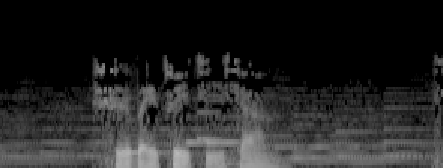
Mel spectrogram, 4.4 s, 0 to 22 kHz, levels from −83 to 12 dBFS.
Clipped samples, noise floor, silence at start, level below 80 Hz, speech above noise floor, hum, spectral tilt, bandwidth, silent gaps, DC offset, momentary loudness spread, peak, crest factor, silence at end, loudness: under 0.1%; -44 dBFS; 0 s; -36 dBFS; 22 dB; none; -6 dB/octave; 5.8 kHz; none; under 0.1%; 24 LU; -4 dBFS; 20 dB; 0 s; -23 LUFS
